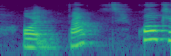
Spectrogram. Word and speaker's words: Euler: Teorema de Euler, que na verdade a gente fala de Euler, tá? Teorema de Euler. É um nome é nome próprio, né? Se pronuncia Euler, tá?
